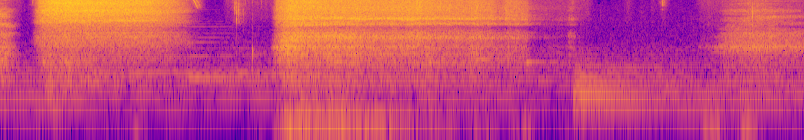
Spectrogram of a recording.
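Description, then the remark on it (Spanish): A slow, deep breath during a guided tapping session: a hissing inhale through the nose, followed by a longer, fuller, breathy exhale through the mouth, over soft sustained background music. “Haz una respiración profunda, inhalando por la nariz y exhalando por la boca.”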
